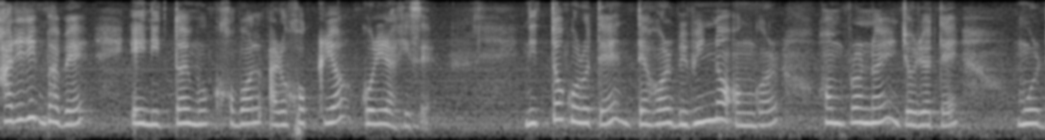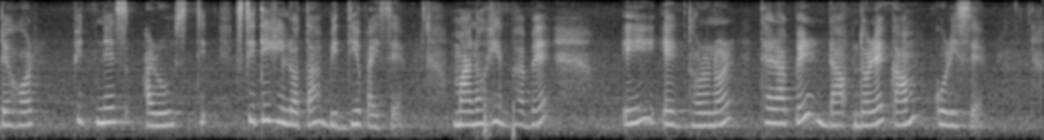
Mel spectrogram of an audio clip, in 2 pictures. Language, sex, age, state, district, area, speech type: Assamese, female, 18-30, Assam, Goalpara, urban, spontaneous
